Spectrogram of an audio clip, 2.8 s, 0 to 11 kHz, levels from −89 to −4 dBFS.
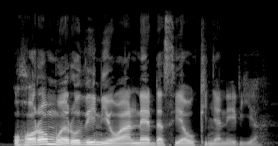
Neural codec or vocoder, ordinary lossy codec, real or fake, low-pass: none; none; real; 9.9 kHz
